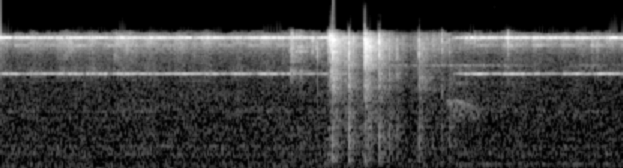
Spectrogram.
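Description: Hands lifting and sectioning long hair: a short cluster of clicks and rustles about three to four seconds in, over a faint steady hiss.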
